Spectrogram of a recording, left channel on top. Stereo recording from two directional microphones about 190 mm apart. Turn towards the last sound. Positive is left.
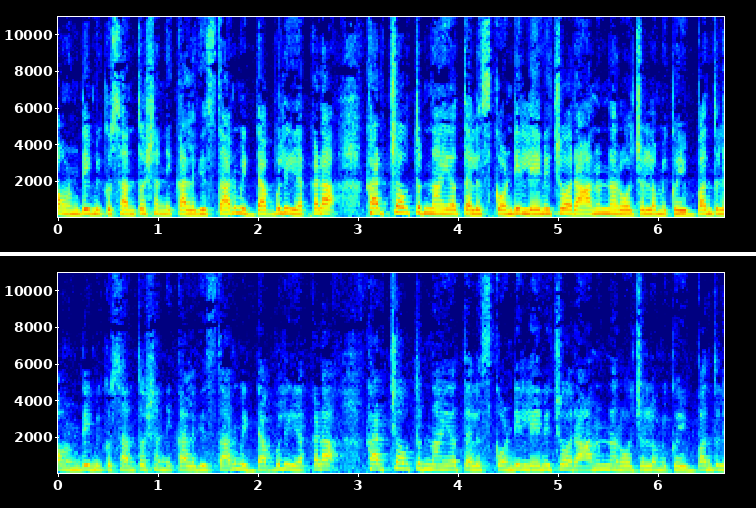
turn(degrees=45)  # may be behind; listen again after turning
